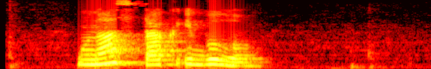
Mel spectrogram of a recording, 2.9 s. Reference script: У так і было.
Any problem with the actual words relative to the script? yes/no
yes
